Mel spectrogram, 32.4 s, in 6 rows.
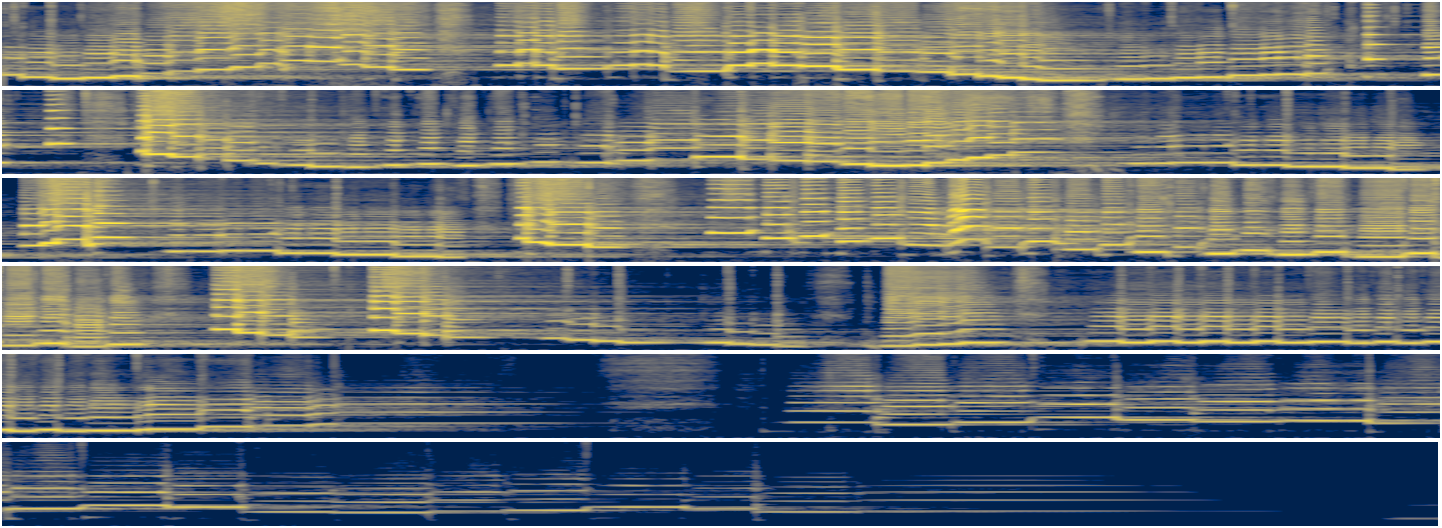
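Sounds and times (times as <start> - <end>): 
allegro classical piece: 0.1 - 22.8.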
